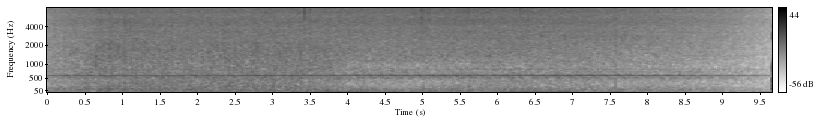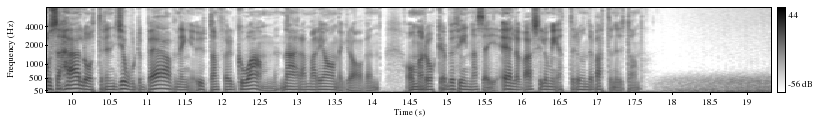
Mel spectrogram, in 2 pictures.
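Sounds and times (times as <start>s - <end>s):
motorboat passing overhead, heard through deep hydrophone: 0.0s - 9.6s
speech: 9.7s - 17.7s.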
